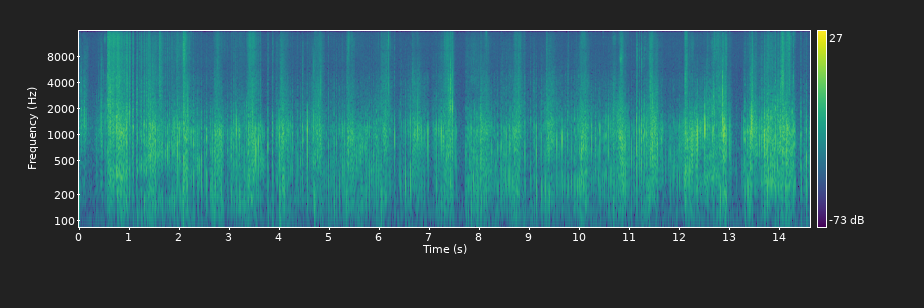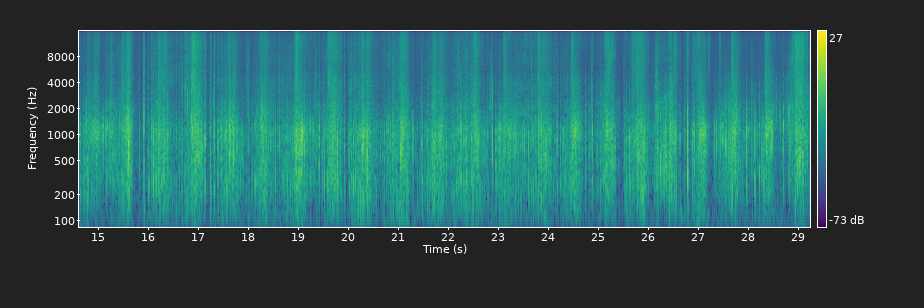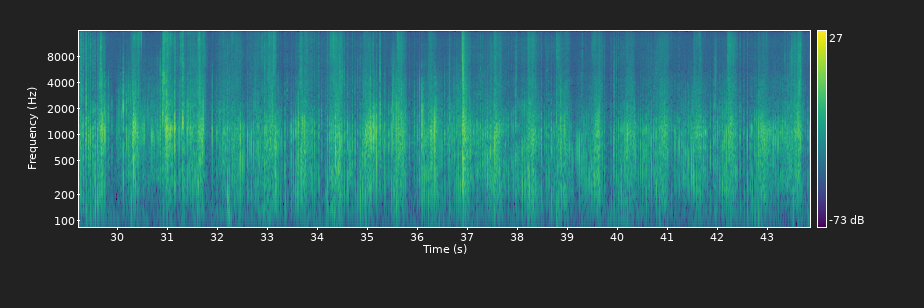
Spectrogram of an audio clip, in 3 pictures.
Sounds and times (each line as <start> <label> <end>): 0.0 Steps on icy snow, very crunchy 43.8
